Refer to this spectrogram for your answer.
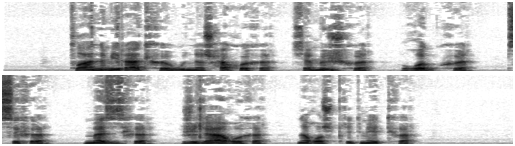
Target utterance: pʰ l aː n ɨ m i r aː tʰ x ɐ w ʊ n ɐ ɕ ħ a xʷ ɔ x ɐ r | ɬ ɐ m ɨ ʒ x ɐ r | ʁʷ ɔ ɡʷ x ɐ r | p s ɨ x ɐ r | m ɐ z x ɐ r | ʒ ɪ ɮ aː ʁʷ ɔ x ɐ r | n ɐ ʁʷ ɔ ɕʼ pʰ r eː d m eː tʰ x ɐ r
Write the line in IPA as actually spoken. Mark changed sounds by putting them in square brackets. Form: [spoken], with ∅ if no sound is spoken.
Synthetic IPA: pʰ l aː n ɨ m i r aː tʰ x ɐ w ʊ n ɐ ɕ ħ a xʷ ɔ x ɐ r | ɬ ɐ m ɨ ʒ x ɐ r | ʁʷ ɔ ɡʷ x ɐ r | p s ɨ x ɐ r | m ɐ z x ɐ r | ʒ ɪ ɮ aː ʁʷ ɔ x ɐ r | n ɐ ʁʷ ɔ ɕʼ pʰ r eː d m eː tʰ x ɐ r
